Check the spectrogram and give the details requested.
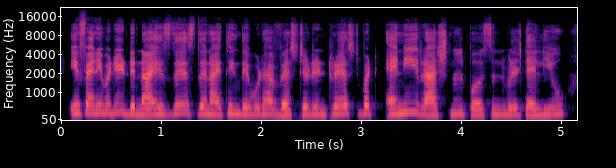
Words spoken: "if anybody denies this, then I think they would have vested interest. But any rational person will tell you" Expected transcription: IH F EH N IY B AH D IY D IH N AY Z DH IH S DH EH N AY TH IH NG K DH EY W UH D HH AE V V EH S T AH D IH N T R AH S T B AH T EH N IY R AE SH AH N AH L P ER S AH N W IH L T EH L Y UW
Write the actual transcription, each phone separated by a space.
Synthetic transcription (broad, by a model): IH F EH N IY B AH D IY D IH N AY Z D IH S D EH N AY T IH NG K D EY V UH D HH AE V V EH S T AH D IH N T R AH S T B AH T EH N IY R AE SH AH N AH L P ER S AH N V IH L T EH L Y UW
